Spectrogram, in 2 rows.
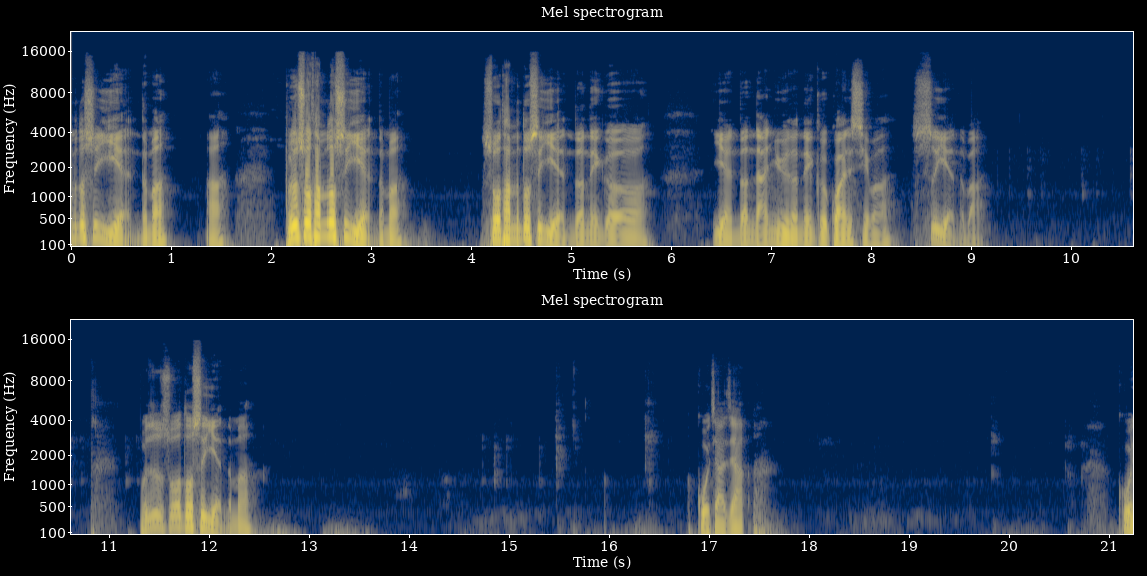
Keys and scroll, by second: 15.4 space, 16.3 space, 20.5 w.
